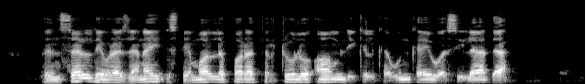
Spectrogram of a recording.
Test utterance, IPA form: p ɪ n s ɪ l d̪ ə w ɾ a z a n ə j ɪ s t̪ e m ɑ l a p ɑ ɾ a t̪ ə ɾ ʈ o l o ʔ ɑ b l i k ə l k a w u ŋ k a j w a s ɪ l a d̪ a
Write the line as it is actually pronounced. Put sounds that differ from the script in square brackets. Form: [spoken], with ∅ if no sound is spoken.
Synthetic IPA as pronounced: p ɪ n s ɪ l d̪ ə w ɾ a z a n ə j ɪ s t̪ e m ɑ [lː] a p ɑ ɾ a t̪ ə ɾ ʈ o l o ʔ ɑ [m] l i k ə l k a w u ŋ k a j w a s [i] l a d̪ a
